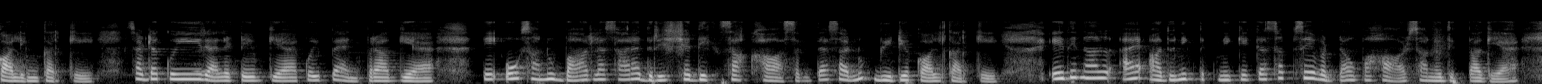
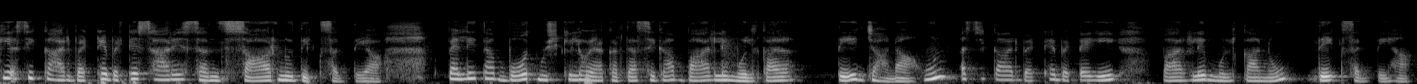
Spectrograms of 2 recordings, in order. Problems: constant background noise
